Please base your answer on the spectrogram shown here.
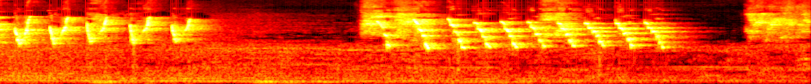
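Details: Asian pied starling delivering two bursts of rapid, rhythmic chattering notes, each a fast series of sharp, scratchy syllables, separated by a short pause and followed by a brief noisy burst.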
